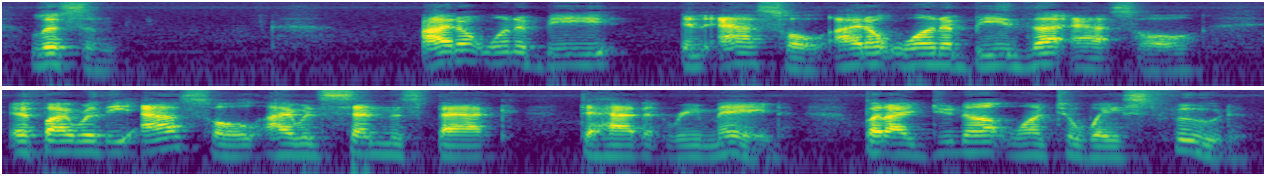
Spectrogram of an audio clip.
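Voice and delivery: real, firm, assertive, standing-firm tone. Retelling speaking up about the order with the unwanted salsa: retelling an assertive demand. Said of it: "in a real assertive voice".

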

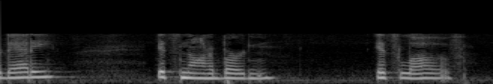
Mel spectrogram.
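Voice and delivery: acted whisper. Retelling words said to a dad in a hospital hallway: retelling a whisper. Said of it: "bend down and whisper".

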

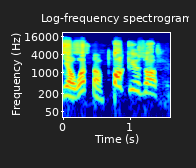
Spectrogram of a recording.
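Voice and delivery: very high-pitched aggressive yelled shout. Recreating the classic podcast intro: aggressive imitated intro shout. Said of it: "All fucking aggressive".

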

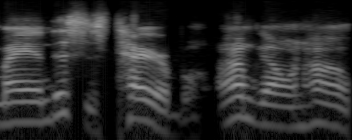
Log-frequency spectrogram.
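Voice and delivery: plain

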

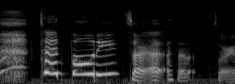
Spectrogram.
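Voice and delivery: talking through laughter. Reacting to the nickname ted baldy: laughing while talking. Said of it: "I'm laughing at my own joke".

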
